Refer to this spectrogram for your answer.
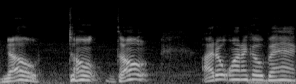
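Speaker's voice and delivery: panicked, terrified pleading scream, very high, drawn out. Voicing a frightened sword that begs not to go back: screaming sword pleading. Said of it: "like, screaming".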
